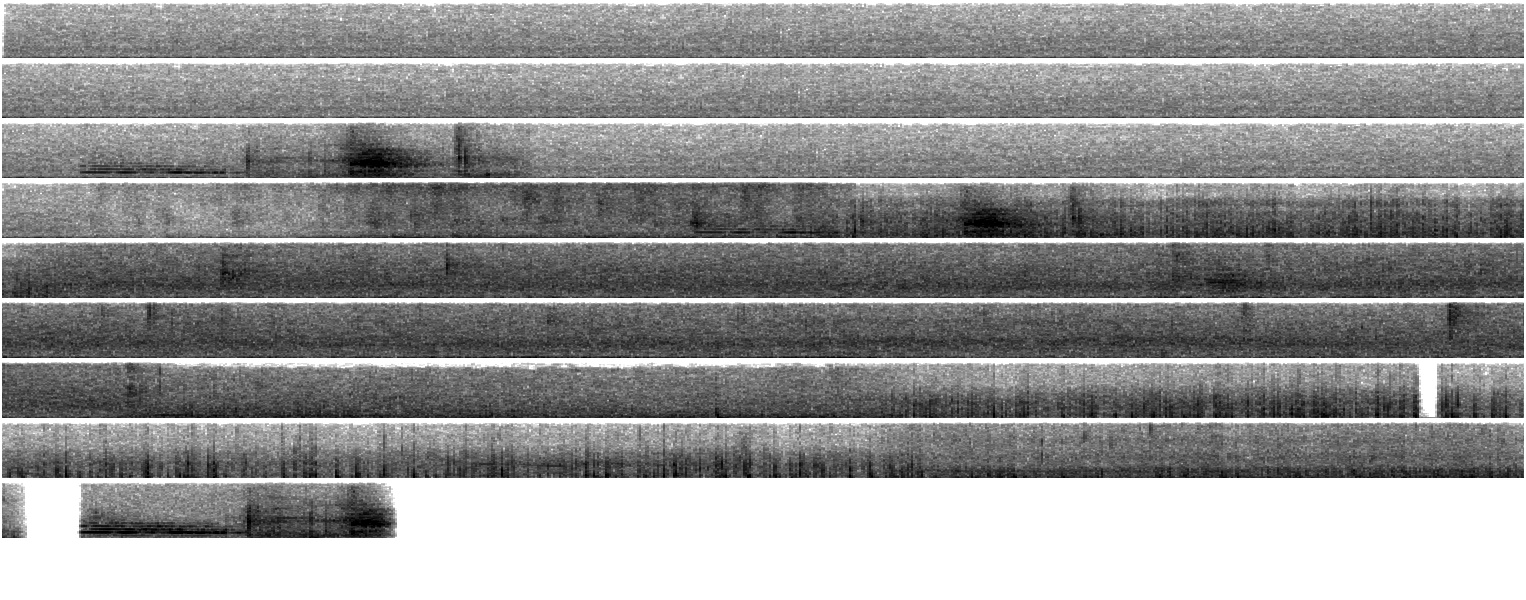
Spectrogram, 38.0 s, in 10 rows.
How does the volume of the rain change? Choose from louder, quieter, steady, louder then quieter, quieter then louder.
louder.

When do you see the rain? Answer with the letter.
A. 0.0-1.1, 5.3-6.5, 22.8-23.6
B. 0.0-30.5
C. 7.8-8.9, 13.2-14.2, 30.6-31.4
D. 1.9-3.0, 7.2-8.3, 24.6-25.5
B.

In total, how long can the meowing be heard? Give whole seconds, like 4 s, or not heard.
3 s.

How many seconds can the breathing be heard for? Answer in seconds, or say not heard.
not heard.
